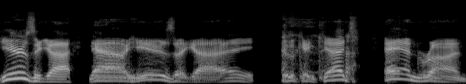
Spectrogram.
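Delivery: slow drawl with a growl. Showing how the line would sound: Chris Collinsworth impression. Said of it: "done the Collinsworth".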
